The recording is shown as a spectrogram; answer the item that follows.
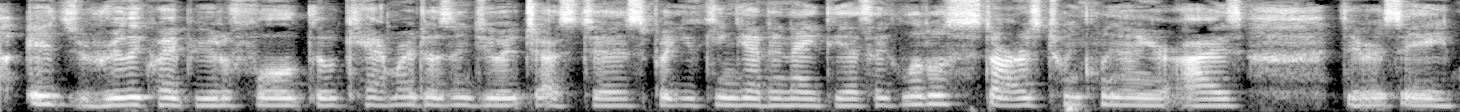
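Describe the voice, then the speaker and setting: Noticeable background noise accompanies a woman who is soft-spoken. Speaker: beauty vlogger. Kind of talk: casual makeup review. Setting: at home vanity.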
